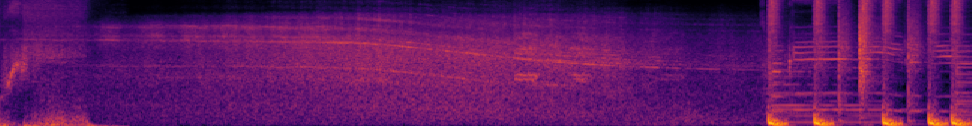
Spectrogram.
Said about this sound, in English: But the instrumental is so damn strong that I have both versions, and I play them so often, it begins with a nice little airplane.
